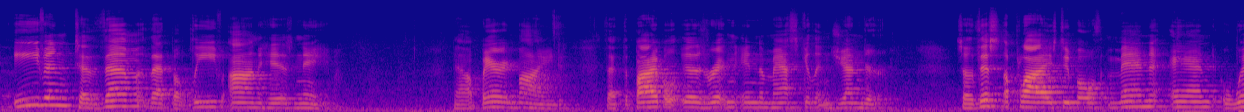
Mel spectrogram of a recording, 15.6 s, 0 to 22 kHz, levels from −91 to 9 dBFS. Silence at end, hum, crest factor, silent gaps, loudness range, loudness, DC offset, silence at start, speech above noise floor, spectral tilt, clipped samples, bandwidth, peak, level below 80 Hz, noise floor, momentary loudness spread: 0 s; none; 22 dB; none; 8 LU; -36 LUFS; under 0.1%; 0 s; 21 dB; -4.5 dB/octave; under 0.1%; 16.5 kHz; -14 dBFS; -60 dBFS; -57 dBFS; 14 LU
